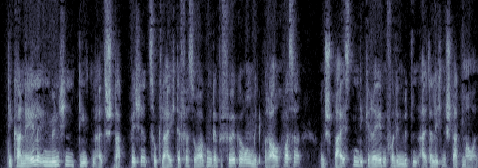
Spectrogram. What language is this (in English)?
German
